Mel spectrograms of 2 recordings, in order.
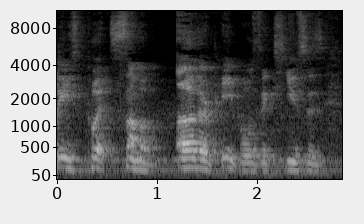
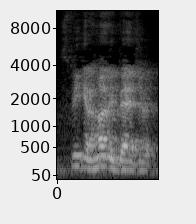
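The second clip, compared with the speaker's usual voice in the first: ordinary talk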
